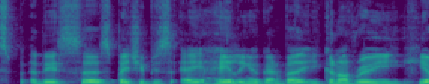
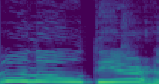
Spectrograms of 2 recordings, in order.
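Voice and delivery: put-on little old lady voice, very high. Retelling a game encounter where a spaceship hails: imitating an old lady. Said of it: "like an old lady talking".

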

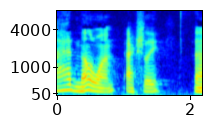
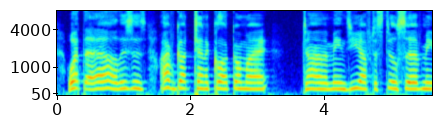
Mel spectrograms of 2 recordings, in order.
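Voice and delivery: put-on high, angry, irate yelling; 8 semitones higher than usual. Retelling a drive-thru customer yelling at the manager: imitating a customer yelling. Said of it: "start yelling at the manager".

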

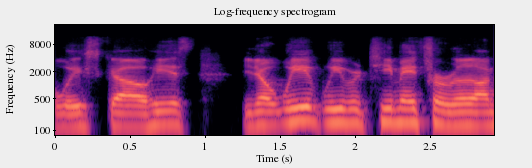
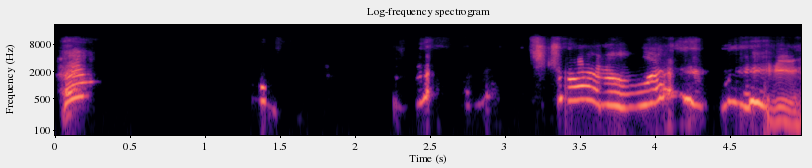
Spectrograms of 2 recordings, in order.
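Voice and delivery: put-on funny yell, much higher and slower. Retelling a man shouting at a bus stop, retelling a yell in a funny voice. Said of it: "goes in this really funny voice".

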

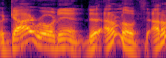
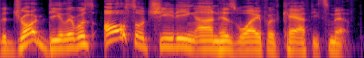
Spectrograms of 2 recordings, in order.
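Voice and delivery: usual speaking voice

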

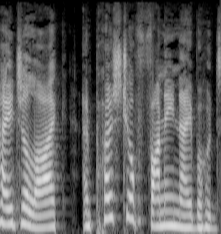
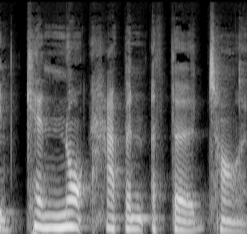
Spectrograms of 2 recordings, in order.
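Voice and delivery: ordinary talk

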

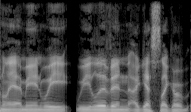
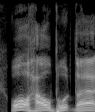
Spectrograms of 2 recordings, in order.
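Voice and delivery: horrible fake goofy Canadian accent; 8 semitones higher than usual. Speaker showing how Americans make fun of Canadians, bad goofy Canadian accent. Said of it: "Anytime I do a Canadian".

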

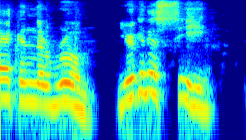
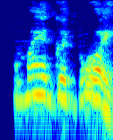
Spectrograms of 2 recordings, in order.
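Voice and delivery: slow, mock dead-earnest, heartfelt, sincere tone; 2 semitones higher than usual. Retelling a kid asking a passing teacher: imitating a kid's sincere voice. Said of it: "Just like in the most sincere voice".

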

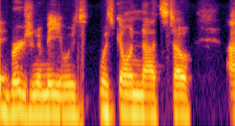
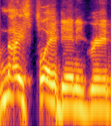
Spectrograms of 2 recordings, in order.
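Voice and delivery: mock, light, half-called yell; 3 semitones higher than usual. Retelling yelling at the TV the other night: imitating own yell. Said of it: "I yelled".

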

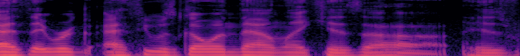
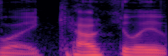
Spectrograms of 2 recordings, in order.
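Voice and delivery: ordinary talk, nothing marked

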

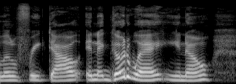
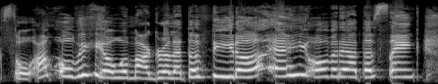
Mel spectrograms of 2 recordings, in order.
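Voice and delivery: put-on high-pitched, loud New Orleans accent; 9 semitones higher, 7 dB louder than usual. Retelling girls on YouTube vlogs, imitating a New Orleans accent. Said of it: "watching them be like".

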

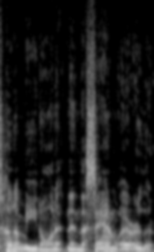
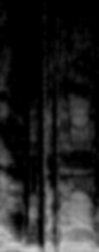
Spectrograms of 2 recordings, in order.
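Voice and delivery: high-pitched, put-on, insistent and demanding tone; 6 semitones higher than usual. Retelling pressing a panicked woman for an answer: retelling a demanding question. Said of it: "I was like demanding an answer".

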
